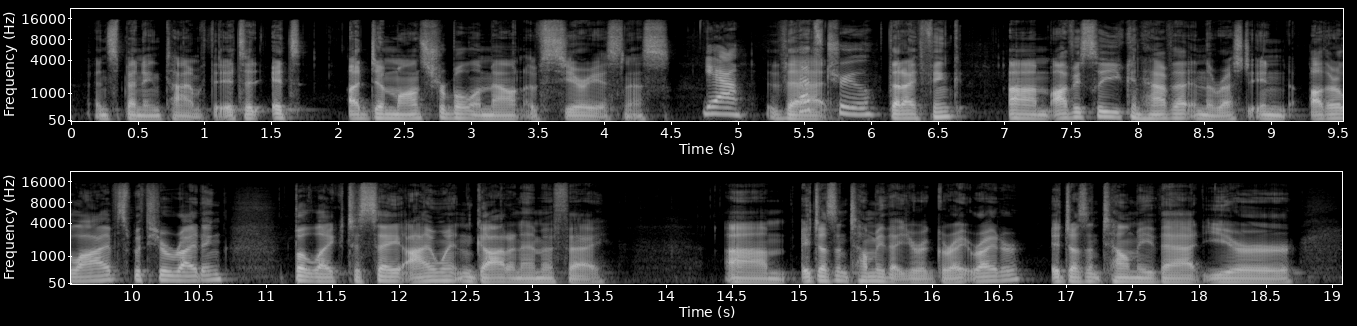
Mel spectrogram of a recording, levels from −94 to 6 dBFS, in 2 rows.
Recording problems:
none

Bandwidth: 15 kHz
